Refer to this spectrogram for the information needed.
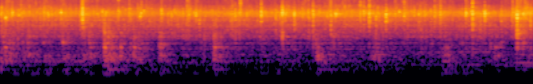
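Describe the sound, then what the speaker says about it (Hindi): Eggs fry in a pan and are broken into small pieces, giving a steady close sizzle with scattered scraping and tapping from stirring throughout, without any talk. "अंडे को पका लेंगे, अंडे को थोड़ा थोड़ा तोड़ लेंगे।"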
